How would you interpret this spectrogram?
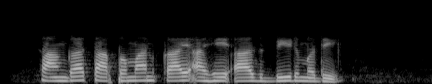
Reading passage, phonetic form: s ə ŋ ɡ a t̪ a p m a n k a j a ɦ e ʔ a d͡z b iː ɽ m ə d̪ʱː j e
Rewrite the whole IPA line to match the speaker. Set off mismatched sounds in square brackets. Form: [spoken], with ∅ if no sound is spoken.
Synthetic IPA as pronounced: s [a] ŋ ɡ a t̪ a p m a n k a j a ɦ e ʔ a d͡z b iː ɽ m ə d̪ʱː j e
